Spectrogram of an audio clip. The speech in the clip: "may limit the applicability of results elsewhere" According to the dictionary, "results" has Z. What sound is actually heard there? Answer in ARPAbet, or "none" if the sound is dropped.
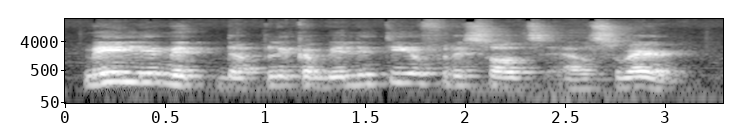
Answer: S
